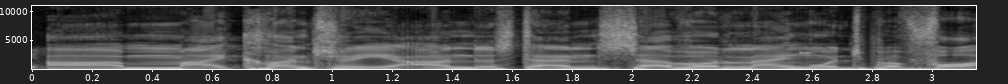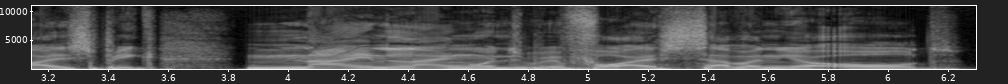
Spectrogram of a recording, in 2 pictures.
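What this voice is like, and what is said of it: Foreign accent, broken English. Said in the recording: “a man have a little accent”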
